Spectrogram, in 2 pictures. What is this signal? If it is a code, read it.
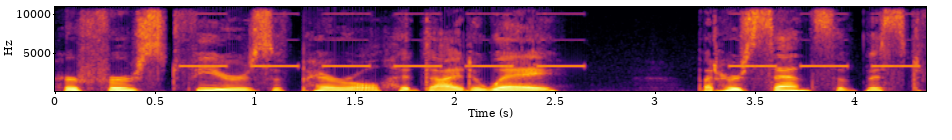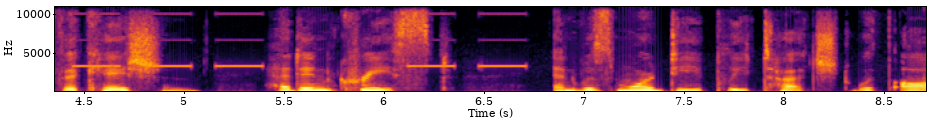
Beep code, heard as a piezo beeper, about 3350 Hz, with speech in English. 6-6-2.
